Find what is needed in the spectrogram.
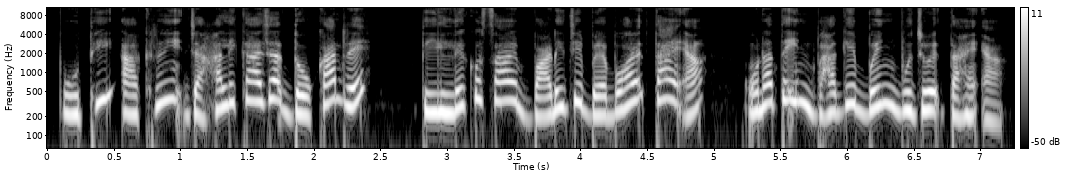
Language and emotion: Santali, disgusted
